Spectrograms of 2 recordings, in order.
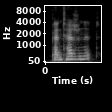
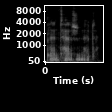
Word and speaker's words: Plantagenet: Do I pronounce it right? Plantagenet? Platin? I'm sticking with Plantagenet.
